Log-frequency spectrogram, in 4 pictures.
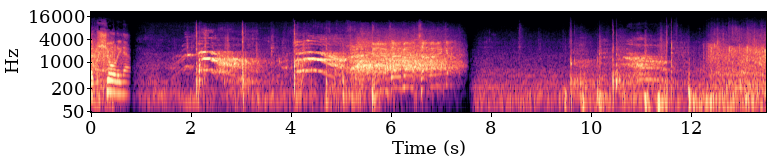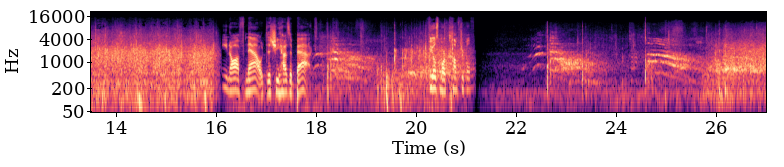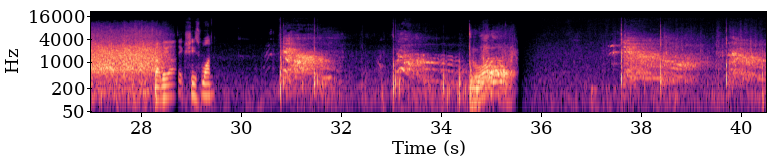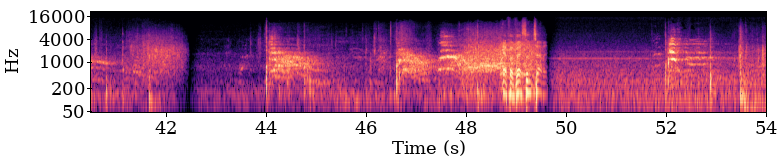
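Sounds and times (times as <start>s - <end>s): crowd applauding and cheering: 5.2s - 7.6s, 12.3s - 16.1s, 19.6s - 21.0s, 25.8s - 28.6s, 47.8s - 49.5s
racket hitting tennis ball: 9.4s - 12.1s.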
